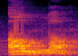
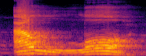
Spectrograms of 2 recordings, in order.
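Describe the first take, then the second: First: The opening hamzah vowel sounds heavy and thick. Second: The opening hamzah vowel sounds light and thin. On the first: The speaker calls it wrong. "Jadi berubah hamzahnya jadi tebal" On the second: The speaker calls it right. "Tapi a tipis"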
